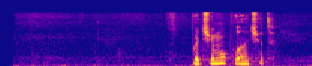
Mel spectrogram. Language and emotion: Russian, sad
